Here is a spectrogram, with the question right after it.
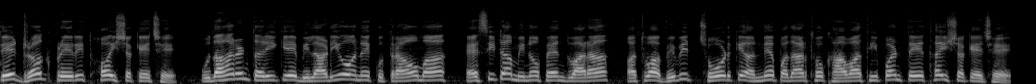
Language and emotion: Gujarati, neutral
